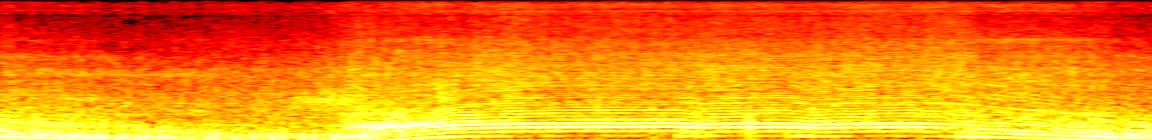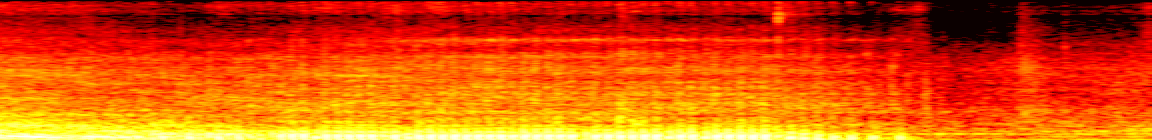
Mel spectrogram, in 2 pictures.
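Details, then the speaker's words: Honda Win motorcycle, owner's complaint of rough engine and capped power: at full throttle the revs climb then hang flat with a rough, uneven clatter and won't pull higher; cause not yet diagnosed before teardown. "Nah, kalau mentok itu kalian bisa lihat sendiri, saya sampai pol, suara mesin bertahan di situ-situ aja. Jadi akselerasinya kayak nggak naik, mentok."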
